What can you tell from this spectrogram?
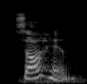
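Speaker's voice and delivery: ordinary delivery, nothing marked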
